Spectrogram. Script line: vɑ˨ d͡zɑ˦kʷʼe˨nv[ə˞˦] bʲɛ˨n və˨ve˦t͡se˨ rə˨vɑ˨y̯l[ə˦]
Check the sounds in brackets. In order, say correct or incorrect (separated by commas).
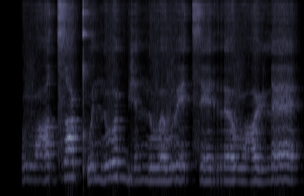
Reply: incorrect, incorrect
